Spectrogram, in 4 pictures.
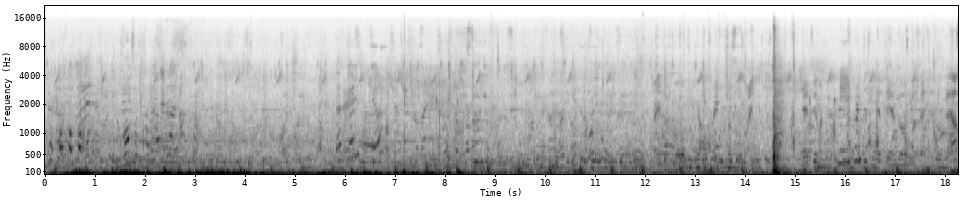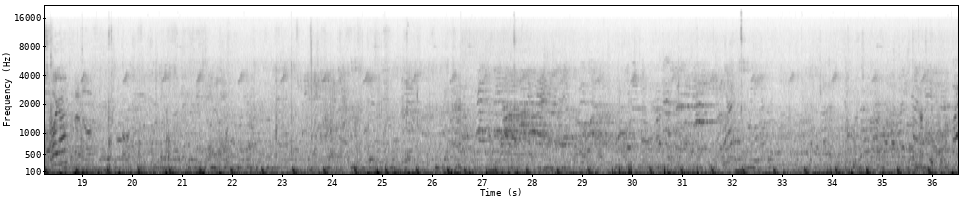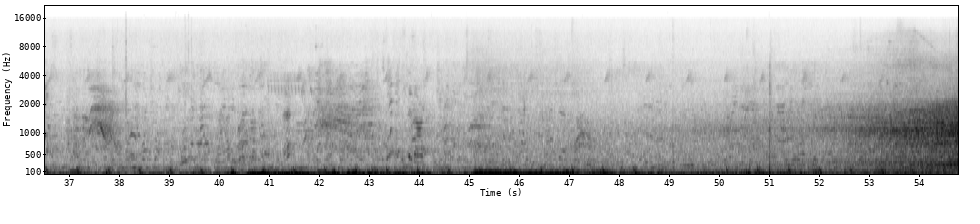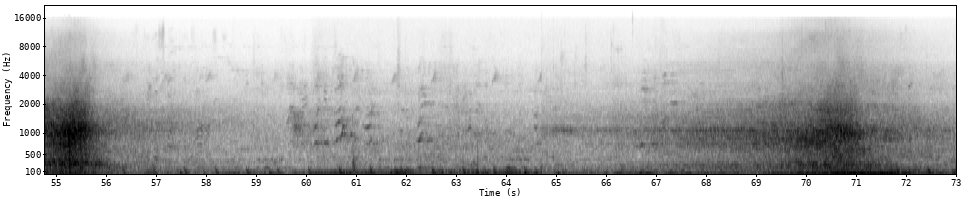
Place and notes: We are at a parking lodge between two different schools. We use a "ZoomH1" microphone.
